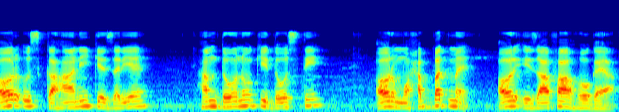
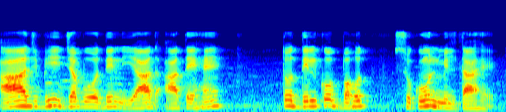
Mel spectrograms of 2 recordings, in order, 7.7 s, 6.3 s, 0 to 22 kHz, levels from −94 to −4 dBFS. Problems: constant background noise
